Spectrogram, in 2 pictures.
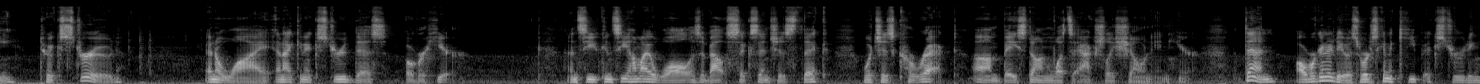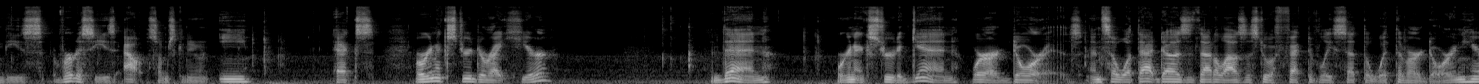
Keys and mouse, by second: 12.6 click, 14.6 click, 16.4 e, 22.9 e.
